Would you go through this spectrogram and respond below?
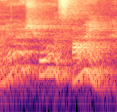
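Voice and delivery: high, easy-going yeah sure; breezy reassurance. Retold or imitated. Chef casually approving the word hopeness. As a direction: toss it off casually. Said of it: "he was like".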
